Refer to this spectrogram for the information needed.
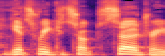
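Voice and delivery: normal talking voice

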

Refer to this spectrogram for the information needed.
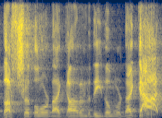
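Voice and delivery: loud, declaimed prophet imitation; mock prophesying. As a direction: proclaim it like a would-be prophet. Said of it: "God doesn't speak like that anymore".

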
